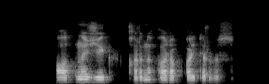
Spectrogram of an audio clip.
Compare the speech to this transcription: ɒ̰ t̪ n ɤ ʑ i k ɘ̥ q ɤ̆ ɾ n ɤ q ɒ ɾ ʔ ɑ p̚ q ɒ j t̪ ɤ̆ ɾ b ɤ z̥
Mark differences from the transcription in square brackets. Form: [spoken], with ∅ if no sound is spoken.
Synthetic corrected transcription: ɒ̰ t̪ n ɤ ʑ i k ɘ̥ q ɤ̆ ɾ n ɤ q ɒ ɾ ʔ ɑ p̚ q ɒ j t̪ ɤ̆ ɾ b ɤ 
